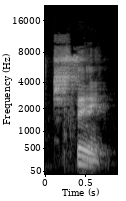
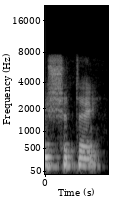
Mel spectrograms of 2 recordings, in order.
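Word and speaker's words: שתי: Shtei Yaldot. Shtei Yeladot. Shtei Yeladot. These numbers, they're consonant clusters. You won't hear anyone say shetei. It's shtei. Shtei Yeladot.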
